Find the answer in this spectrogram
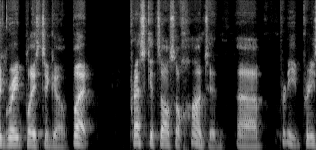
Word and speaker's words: Prescott: go is Prescott Arizona which is looks like it's spelled Prescott but it's actually pronounced Prescott which is I don't know I don't know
